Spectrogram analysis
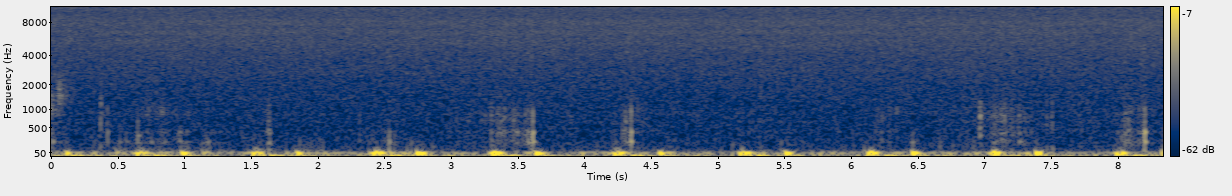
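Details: Recording of a person's heart and bowel sounds captured at the same time: steady low heartbeat thumps at about 65 a minute with simultaneous bowel gurgles.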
